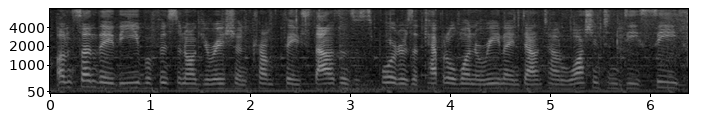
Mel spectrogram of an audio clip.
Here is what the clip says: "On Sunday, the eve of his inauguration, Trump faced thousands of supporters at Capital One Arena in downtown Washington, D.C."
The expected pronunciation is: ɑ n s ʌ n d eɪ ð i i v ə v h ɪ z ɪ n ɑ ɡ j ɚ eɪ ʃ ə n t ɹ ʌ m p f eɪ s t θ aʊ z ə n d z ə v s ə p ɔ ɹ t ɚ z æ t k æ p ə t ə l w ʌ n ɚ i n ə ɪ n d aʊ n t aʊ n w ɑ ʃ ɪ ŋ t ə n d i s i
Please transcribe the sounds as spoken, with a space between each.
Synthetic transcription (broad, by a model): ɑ n s ʌ n d eɪ ð i i v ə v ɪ s ɪ n ɑ ɡ j ɚ eɪ ʃ ə n t ɹ ʌ m p f eɪ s θ aʊ z ə n d z ə v s ə p ɔ ɹ t ɚ z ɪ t k æ p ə t l w ʌ n ɚ i n ə ɪ n d aʊ n t aʊ n w ɑ ʃ ɪ ŋ t ə n d i s i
